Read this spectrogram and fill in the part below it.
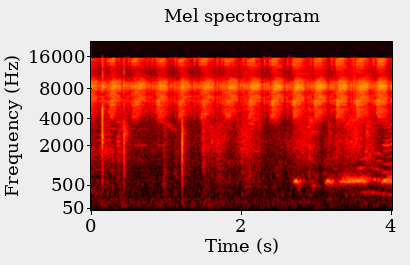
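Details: A dove calling on a finger signal: a few sharp taps come first, then a low, hollow coo swells and holds over the last second and a half, indoors in a small room.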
